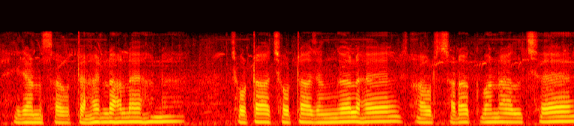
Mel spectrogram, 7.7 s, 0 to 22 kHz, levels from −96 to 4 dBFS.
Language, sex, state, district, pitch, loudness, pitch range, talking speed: Angika, male, Bihar, Begusarai, 135 Hz, -28 LUFS, 125-145 Hz, 95 wpm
